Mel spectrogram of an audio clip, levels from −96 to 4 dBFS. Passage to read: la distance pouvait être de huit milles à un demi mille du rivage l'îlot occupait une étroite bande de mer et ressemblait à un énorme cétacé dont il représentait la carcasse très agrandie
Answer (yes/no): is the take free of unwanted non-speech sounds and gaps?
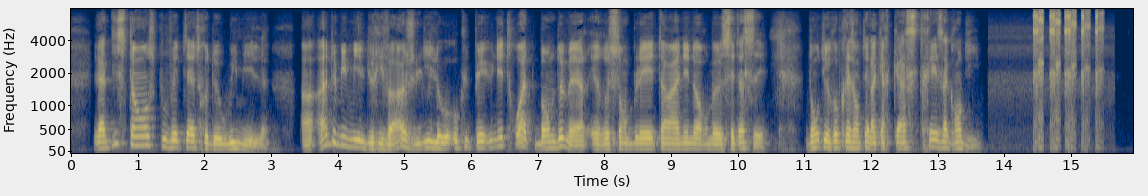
no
